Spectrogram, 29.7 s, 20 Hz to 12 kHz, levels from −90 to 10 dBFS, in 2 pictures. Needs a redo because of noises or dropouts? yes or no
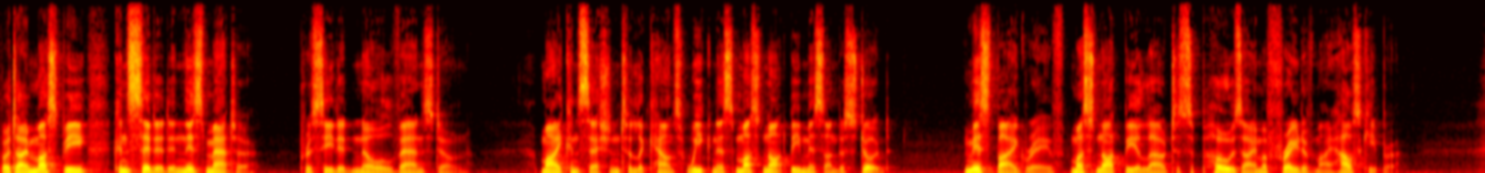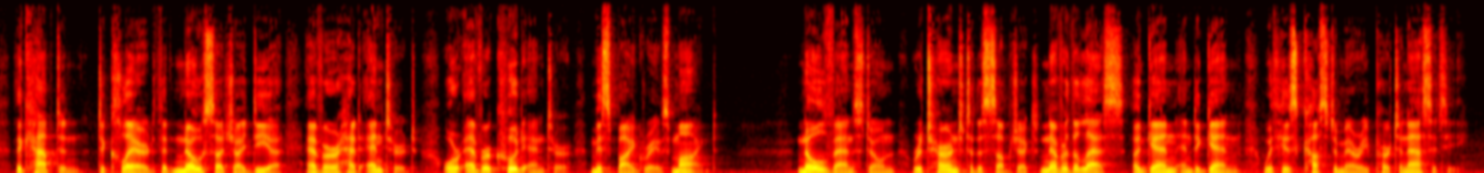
no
